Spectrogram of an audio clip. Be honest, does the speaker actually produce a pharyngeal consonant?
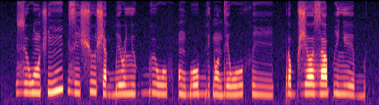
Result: no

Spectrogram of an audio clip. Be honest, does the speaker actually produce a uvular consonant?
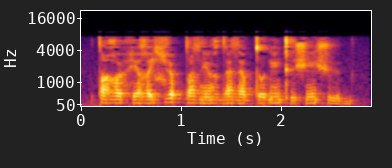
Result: yes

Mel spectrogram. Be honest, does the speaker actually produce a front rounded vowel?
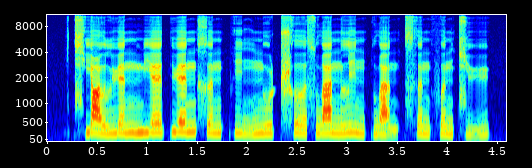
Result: yes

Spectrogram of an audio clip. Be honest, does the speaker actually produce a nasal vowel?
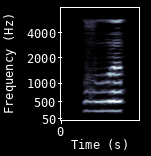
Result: no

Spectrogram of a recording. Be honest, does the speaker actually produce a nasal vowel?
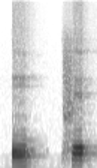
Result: yes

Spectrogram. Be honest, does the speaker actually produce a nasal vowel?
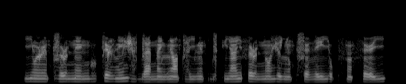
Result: yes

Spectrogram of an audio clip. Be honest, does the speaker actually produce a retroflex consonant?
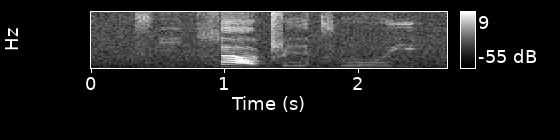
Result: yes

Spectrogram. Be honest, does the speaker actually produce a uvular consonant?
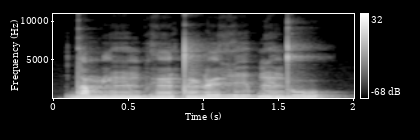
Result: no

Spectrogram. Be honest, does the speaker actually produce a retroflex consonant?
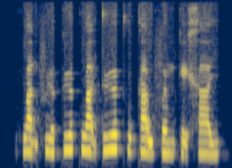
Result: no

